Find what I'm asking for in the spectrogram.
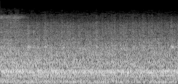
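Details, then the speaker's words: Fuel-injected diesel truck started with the clutch depressed and no throttle during a pre-trip inspection: catches cleanly and settles into a steady, even clatter with a firm low drone and no misses; oil pressure comes up immediately. "there's no throttle necessary on the diesel engine it's fuel injected so just start it up"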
